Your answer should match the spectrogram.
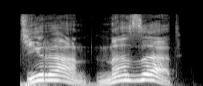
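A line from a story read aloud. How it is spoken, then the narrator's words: Shouted. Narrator (Russian): крикнул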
